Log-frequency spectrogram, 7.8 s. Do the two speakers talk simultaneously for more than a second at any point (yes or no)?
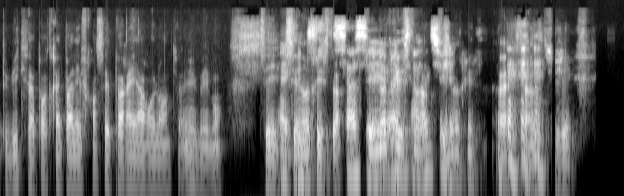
yes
